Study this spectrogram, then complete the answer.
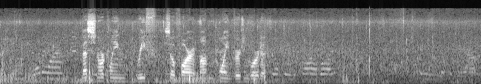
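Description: Water washes against the hull of a moving boat.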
